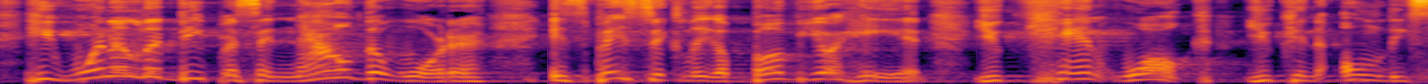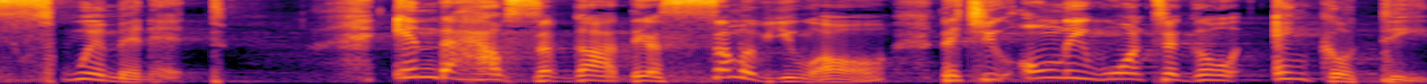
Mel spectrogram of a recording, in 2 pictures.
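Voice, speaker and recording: A man's high-pitched, animated voice at a fairly slow pace, with very wide pitch swings and noticeable background noise. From United States. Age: 50s. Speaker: pastor. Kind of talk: sermon.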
